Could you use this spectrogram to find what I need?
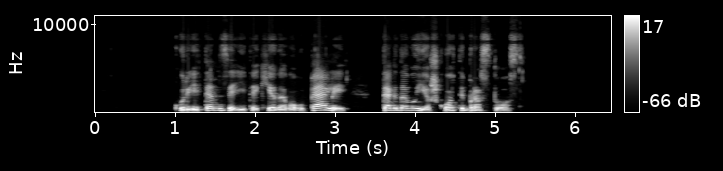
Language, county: Lithuanian, Vilnius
